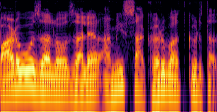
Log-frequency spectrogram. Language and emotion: Goan Konkani, neutral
